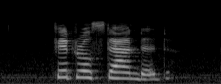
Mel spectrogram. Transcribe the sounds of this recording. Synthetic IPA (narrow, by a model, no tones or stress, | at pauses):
feɖəɹəlsʈæ̃nɖəɖ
